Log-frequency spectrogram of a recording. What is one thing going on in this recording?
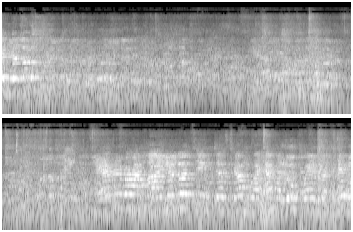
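A crowd chatters in a busy echoing hall.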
